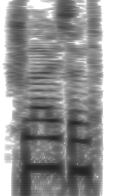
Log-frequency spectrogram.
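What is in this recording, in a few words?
"schleißend", German; adjectives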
